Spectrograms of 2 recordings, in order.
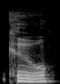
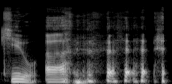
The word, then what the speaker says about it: coup: In 1601, he joined a failed coup, Joined a failed coup. Keep wanting to pronounce it Q.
